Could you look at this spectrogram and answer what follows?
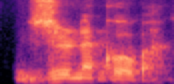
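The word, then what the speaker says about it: Zhernakova: Zernova. I believe that's how you pronounce it. Good morning, ma'am. How do you pronounce your last name? Zerakova. Zernakova.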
